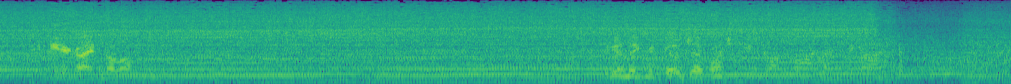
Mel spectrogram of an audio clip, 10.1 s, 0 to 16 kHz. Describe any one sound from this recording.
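A V8 NASCAR race truck engine roars at full throttle.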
